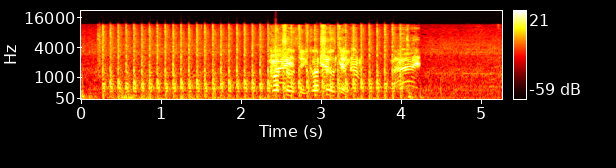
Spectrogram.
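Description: A machine gun fires rapidly in a long burst.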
